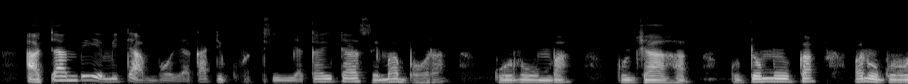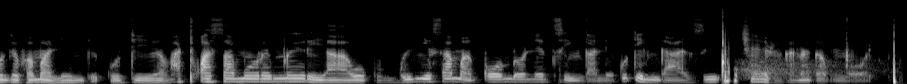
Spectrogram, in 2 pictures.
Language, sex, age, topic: Ndau, female, 50+, health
